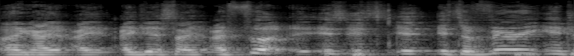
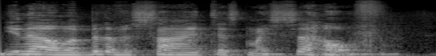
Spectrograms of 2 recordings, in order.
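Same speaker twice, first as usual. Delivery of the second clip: usual speaking voice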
